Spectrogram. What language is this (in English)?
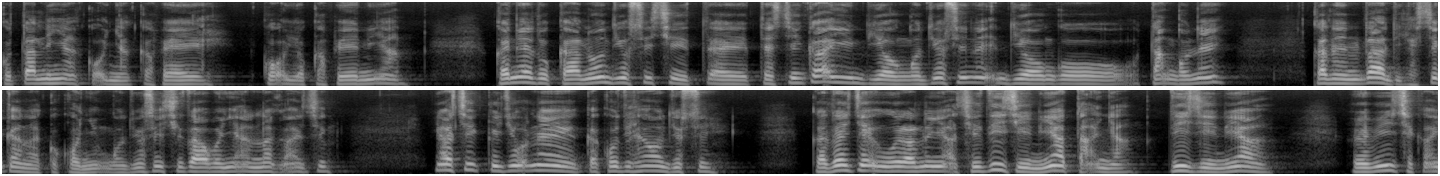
Cuyamecalco Mixtec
